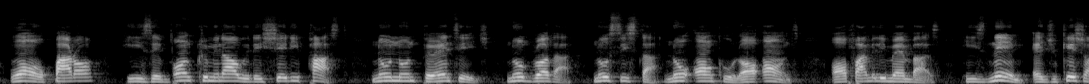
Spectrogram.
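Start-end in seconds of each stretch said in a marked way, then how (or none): none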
